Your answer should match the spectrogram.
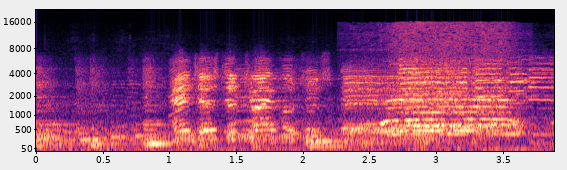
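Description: A steam locomotive whistle wails loudly over chuffing and hissing as the train slowly starts to move, its tone rising into a sustained, piercing, deafening blast that swells and holds through the second half.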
